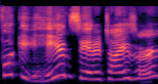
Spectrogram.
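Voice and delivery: mock furious, pained scream, high and shrieking. Retelling a movie fight scene where a character gets hit: imitating a character screaming. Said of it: "and Amber screams".

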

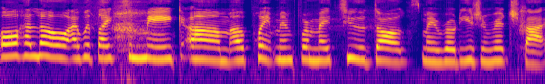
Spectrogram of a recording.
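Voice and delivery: put-on, fake French accent. Retelling how a man phoned the speaker's work, in a fake French accent. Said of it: "using a fake french accent and he was like".

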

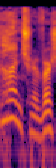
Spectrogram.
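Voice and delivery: dramatic pause, then controversial with dramatic build-up.

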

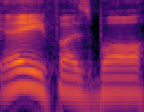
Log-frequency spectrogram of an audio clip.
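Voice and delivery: put-on sarcastic tone. Imitating a sarcastic game salesman greeting the player: imitating sarcastic salesman. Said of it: "that sarcastic guy".

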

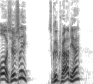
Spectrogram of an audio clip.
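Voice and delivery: put-on Irish accent, pitched high. Acting out a friend's reply about a show: imitating Mark. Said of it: "Mark is my Irish buddy".

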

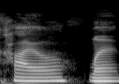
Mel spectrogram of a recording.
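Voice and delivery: put-on sexy voice. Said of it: "sexy voice".

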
